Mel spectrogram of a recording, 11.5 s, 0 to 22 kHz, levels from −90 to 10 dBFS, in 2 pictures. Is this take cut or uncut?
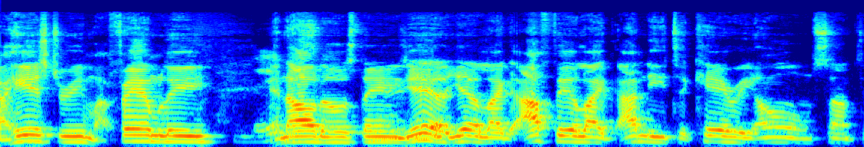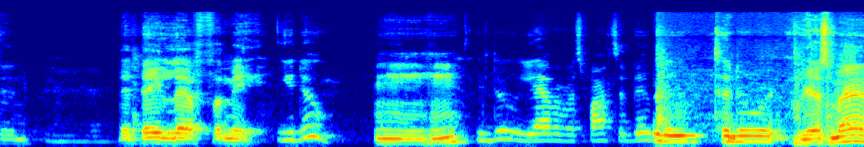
uncut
